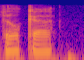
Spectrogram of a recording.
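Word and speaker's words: вилка: onto the upper deck minor note it's actually pronounced vilka okay that means fork and russian fork um almost it's a v anyways go on sorry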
